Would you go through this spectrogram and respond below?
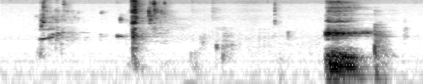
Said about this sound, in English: I need to drink some water.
